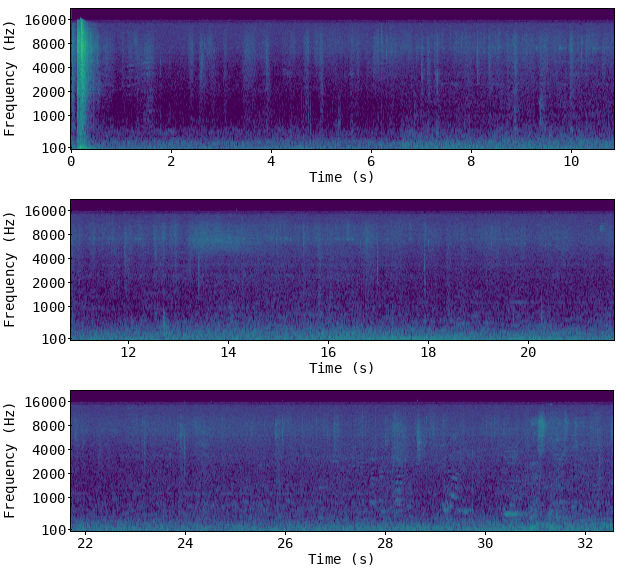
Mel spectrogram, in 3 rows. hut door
0.0 0.8

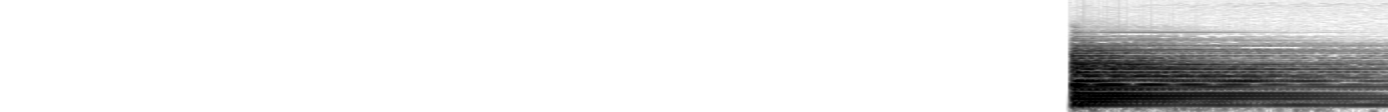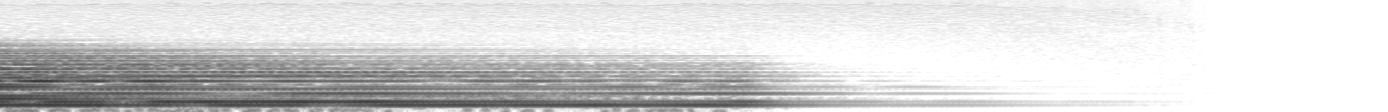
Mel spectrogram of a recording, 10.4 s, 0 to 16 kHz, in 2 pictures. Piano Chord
4.0 8.2

